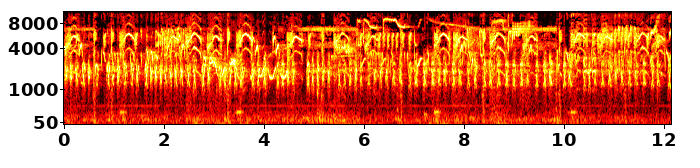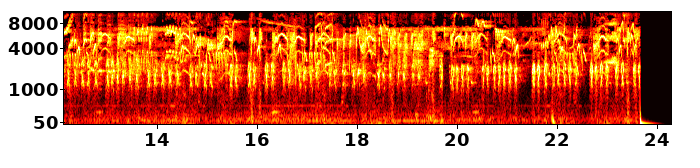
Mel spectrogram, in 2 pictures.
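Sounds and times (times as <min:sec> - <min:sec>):
busy bird chorus of high chirps, squawks and twittering trills: 0:00.0 - 0:23.7.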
